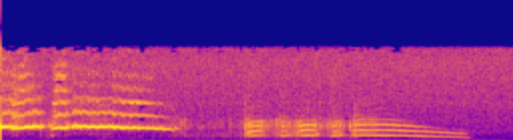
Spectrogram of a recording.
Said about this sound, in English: That's the rooster. You know what the rooster says? Cock-a-doodle-doo. Cock-a-doodle-doo. You want to hear that one? Pull the handle down. Pull the handle. The rooster says...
